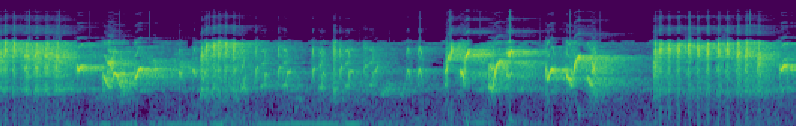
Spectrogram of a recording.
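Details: Bulbul with an aggressive singing style, pouring out loud chattering phrases with sliding whistled notes, broken by short pauses and a faint low hum.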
